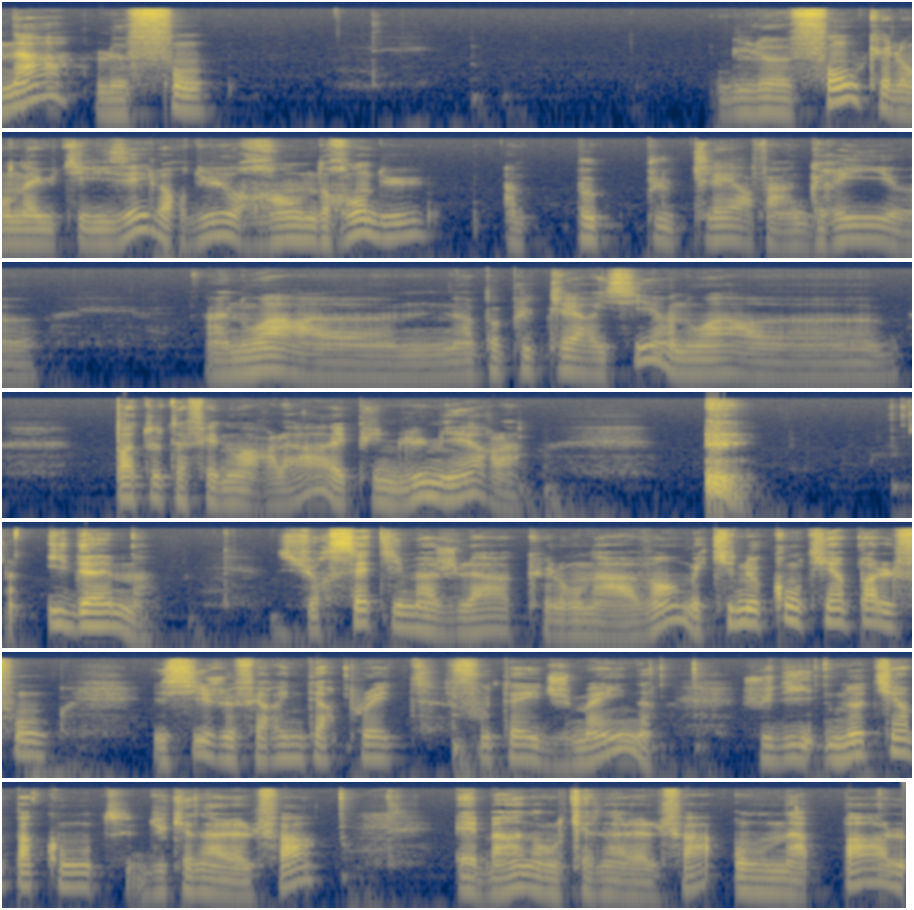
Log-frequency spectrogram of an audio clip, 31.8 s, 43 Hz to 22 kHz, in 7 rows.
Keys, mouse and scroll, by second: 18.1-18.7 drag, 19.9 click, 22.4-24.4 right drag, 25.9 click, 26.7 click, 28.2 click.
